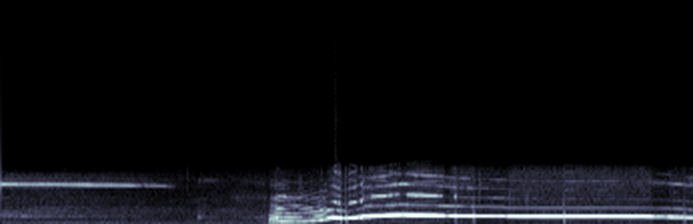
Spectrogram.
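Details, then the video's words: Pet dog howling along with daily church bells heard from down the street, though the bells themselves are inaudible; after a quiet start, a loud sustained tonal howl rises sharply then holds steady and slowly falls for about four seconds. "Cute dog howling at bells"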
